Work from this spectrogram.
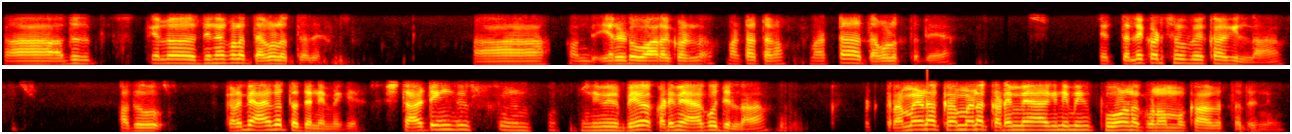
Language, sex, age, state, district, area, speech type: Kannada, male, 18-30, Karnataka, Davanagere, rural, conversation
